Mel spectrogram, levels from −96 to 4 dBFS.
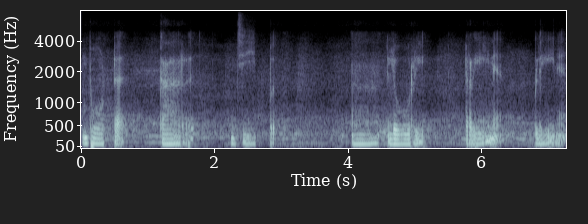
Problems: none marked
